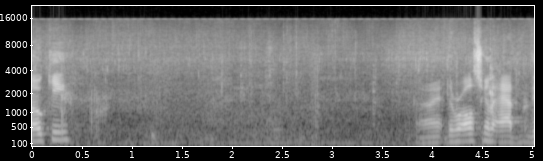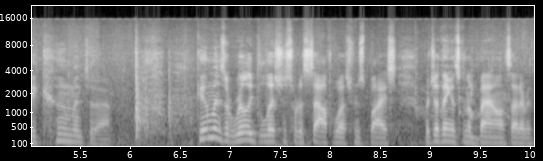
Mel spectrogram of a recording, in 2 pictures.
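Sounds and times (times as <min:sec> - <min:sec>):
sauce sizzling in a saucepan: 0:00.0 - 0:10.0.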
